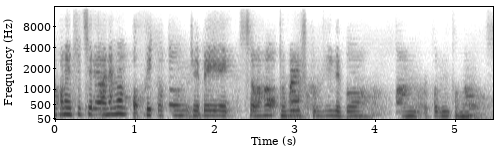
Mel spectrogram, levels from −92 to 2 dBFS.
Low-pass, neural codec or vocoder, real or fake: 14.4 kHz; codec, 44.1 kHz, 0.9 kbps, DAC; fake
